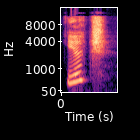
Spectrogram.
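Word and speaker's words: üç: iki, pronounced like iki, uc, pronounced like yuch, dort, pronounced like dirt,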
